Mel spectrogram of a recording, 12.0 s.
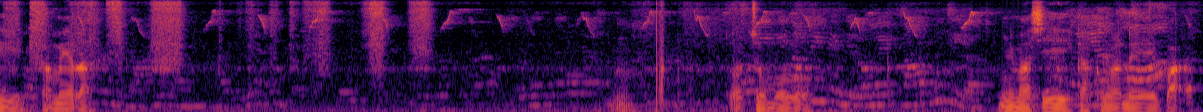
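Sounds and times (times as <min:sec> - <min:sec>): small birds chirping: 0:00.0 - 0:12.0
brief hissing noises: 0:00.3 - 0:02.0, 0:03.0 - 0:04.5.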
